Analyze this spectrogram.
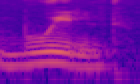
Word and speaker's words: build: Una cosa, ojo con la pronunciación del verbo nuestro para construir. ¿Ok? Hay una tendencia aquí en España de decir build. ¿Ok? Lo cual no es cierto. Hay que decir build, como si fuese B y latina LD.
